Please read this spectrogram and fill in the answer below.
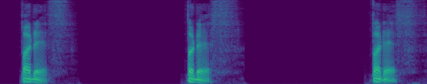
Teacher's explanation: And with the two words, but if, we don't really pronounce the letter T in the word but. Instead, it sounds almost like the letter D and connects to the word if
